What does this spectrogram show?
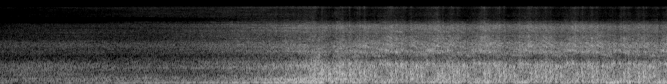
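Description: Class 66 diesel locomotive 66733 dragging two passenger coaches: heard approaching and growing louder, then passing close by from about three seconds in with loud, steady wheel-on-rail running noise.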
